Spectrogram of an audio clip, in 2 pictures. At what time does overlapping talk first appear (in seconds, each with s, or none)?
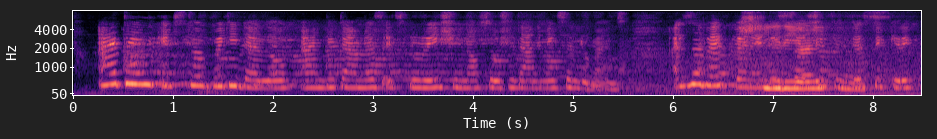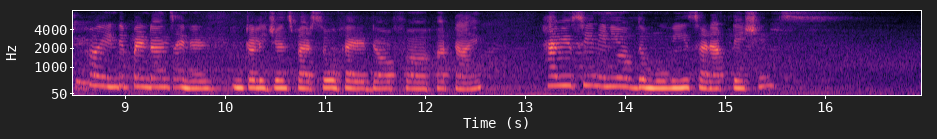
6.7 s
